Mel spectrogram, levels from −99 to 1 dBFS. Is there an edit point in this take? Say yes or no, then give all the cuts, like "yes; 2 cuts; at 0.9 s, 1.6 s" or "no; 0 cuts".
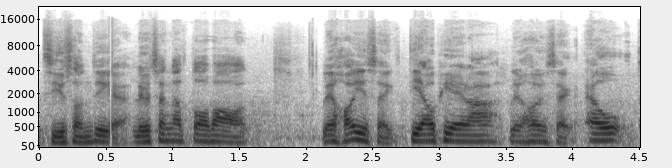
yes; 1 cut; at 1.7 s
